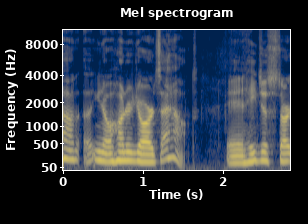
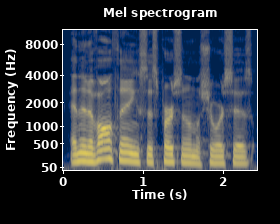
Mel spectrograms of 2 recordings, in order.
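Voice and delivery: ordinary talk

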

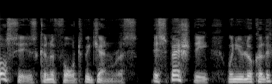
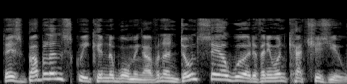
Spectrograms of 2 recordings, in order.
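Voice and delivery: ordinary delivery

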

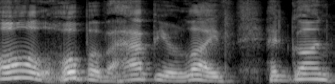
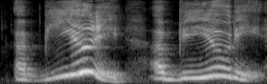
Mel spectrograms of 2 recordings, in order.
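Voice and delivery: louder, higher admiring cry; 5 semitones higher, 9 dB louder than usual. Acted. Spiker admiring the peach, excited. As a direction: marvel at the beauty. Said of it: "Aunt Spiker said".

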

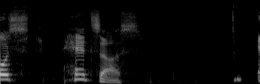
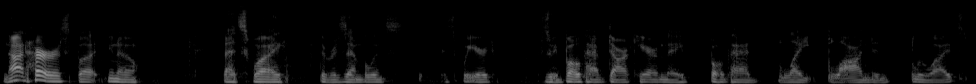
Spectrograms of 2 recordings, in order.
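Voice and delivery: quiet; 9 semitones lower, 11 dB quieter than usual. Retold or imitated. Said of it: "it's like".

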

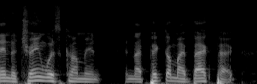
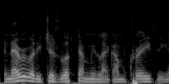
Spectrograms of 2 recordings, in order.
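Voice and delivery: ordinary talk

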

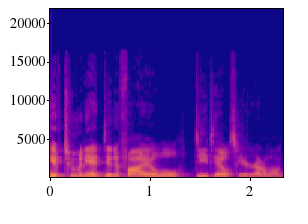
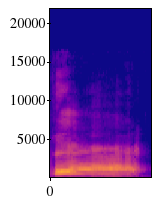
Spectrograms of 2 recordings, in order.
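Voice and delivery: high squawking bird cry; ostrich impression; 5 dB louder than usual. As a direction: screech like an ostrich. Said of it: "It's my ostrich impression".

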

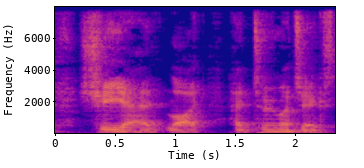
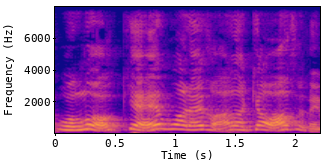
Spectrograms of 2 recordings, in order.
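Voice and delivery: high, loud sassy comeback; mock indignant retort; 11 semitones higher, 6 dB louder than usual. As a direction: imitate her arguing back, pitched up. Acted quarrel, friend talks back.

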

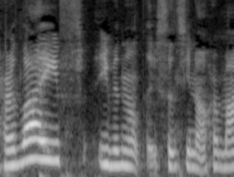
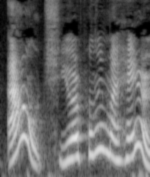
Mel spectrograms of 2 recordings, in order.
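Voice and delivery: higher, louder pained yelp at her sister; yelling stepsister; 7 semitones higher, 3 dB louder than usual. Acted. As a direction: yelp it out, stung and indignant. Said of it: "yelled one stepsister".

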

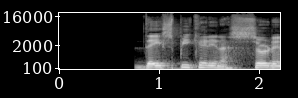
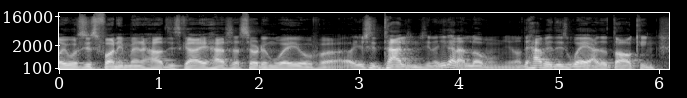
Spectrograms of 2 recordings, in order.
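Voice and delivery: usual speaking voice

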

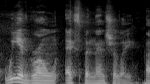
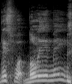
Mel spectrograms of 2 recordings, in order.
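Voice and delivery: high, indignant joking comeback; mock indignant retort; 11 semitones higher than usual. Quoting his reply to his girlfriend, mock indignant. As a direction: play offended, pitch climbing.

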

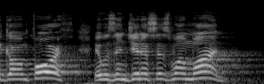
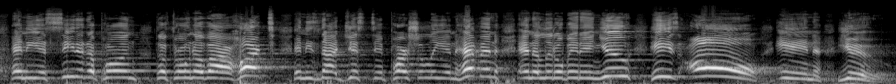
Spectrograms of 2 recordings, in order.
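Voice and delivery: rising, louder preacher's cry; full-force preaching; 4 semitones higher, 7 dB louder than usual. Acted. Pastor urging the congregation, full-force preaching. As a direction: preach it out to the room.

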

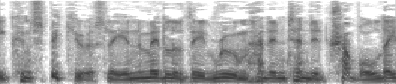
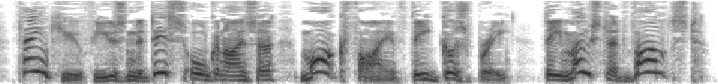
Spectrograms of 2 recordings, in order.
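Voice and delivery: imp voice; 7 semitones higher, 3 dB louder than usual. Acted. Imp device announcement.

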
